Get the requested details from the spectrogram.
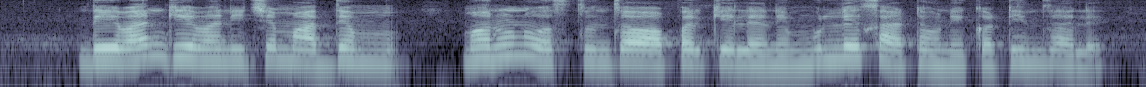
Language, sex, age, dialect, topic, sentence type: Marathi, female, 25-30, Northern Konkan, banking, statement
